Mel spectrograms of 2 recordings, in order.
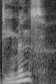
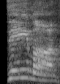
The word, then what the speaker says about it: Daemon: Daemon pronunciation. Demon! No! It's demon! It's demon! No!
